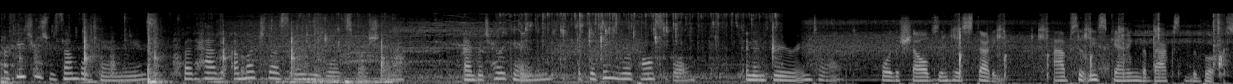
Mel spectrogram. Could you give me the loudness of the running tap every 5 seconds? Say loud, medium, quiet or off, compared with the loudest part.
loud, loud, off.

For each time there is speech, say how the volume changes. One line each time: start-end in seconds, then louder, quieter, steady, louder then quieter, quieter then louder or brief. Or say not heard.
0.0-12.2 steady.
